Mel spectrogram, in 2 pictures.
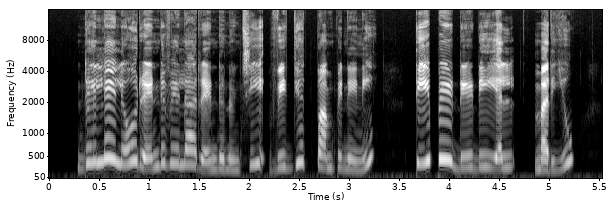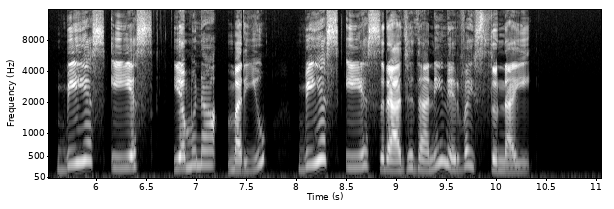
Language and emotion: Telugu, neutral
